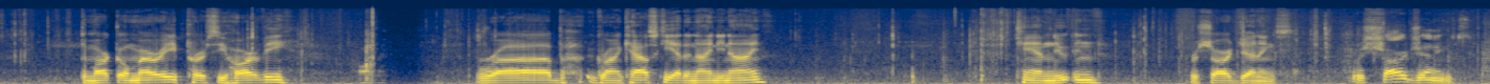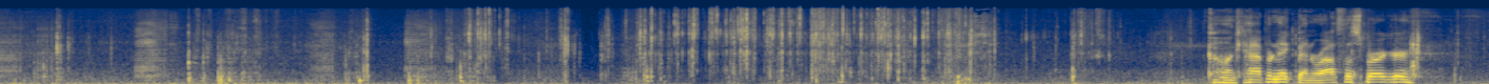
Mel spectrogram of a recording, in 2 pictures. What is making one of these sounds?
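Trading cards flick and rustle as they are handled.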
